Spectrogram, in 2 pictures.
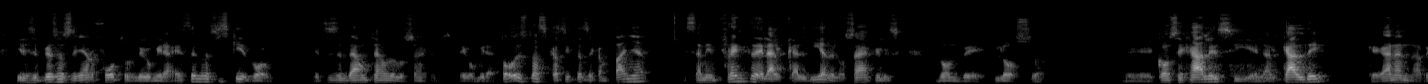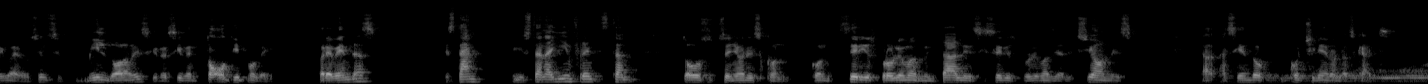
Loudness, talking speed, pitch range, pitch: -38 LUFS, 170 wpm, 95-120 Hz, 105 Hz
